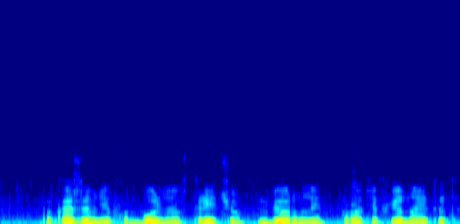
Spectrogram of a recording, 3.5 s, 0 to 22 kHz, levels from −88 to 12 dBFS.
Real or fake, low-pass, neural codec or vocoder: fake; 7.2 kHz; vocoder, 22.05 kHz, 80 mel bands, Vocos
